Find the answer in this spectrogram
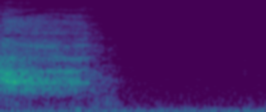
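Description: A soft, short breathy exhale that fades out within the first second, then near silence.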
